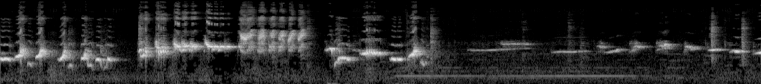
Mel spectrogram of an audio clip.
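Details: White-rumped shama singing vigorously: quick runs of loud whistled notes and slurred phrases, a short harsh burst, then softer rising and falling whistles, with a steady low hum in the background midway.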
